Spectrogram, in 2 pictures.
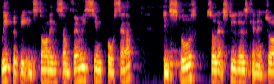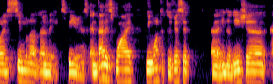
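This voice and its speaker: A man answering audience questions at a seminar in a polite, measured, explanatory way. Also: fairly low pitch, vocal fry. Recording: muffled, dull sound.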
